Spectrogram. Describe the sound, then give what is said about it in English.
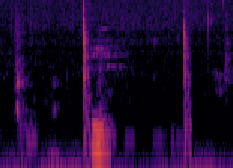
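A wall clock, one of several lining a wall, ticks quietly, a few sharp, dry clicks spaced apart, with a faint low murmur of voices underneath. “And there's clocks that line the wall, and one of them that you can't quite pinpoint is ticking.”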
